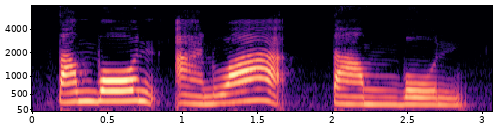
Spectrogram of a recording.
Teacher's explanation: ตัวสะกดคือลลิงแต่ออกเสียงพยัญชนะท้ายเหมือนนหนู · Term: แม่กน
